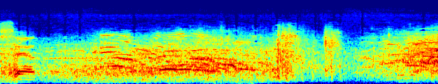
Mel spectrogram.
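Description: Stadium crowd chatter, then the starter's pistol firing to start a sprint race: a sharp crack about three seconds in, with another about half a second later.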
